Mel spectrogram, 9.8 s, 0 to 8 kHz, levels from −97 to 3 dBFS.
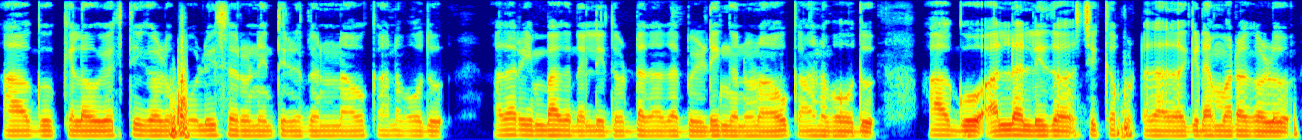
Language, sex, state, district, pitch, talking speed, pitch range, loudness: Kannada, male, Karnataka, Koppal, 105 Hz, 115 wpm, 100-110 Hz, -19 LUFS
